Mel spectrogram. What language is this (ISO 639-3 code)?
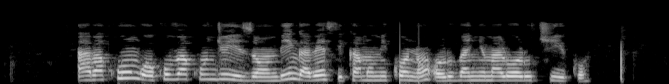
lug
